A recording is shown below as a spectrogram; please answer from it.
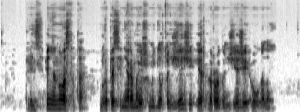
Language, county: Lithuanian, Kaunas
